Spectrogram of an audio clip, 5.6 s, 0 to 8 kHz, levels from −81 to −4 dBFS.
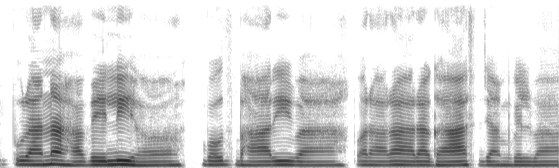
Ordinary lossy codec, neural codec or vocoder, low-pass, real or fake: none; none; none; real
